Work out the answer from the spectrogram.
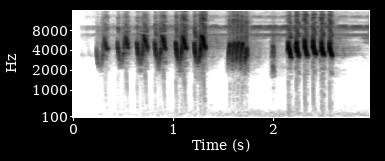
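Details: Branjangan (bush lark) song in a one-hour nonstop tutor recording: quick series of sharp, high chirped notes, some in rapid trills, with a faint steady high whine in the background.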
